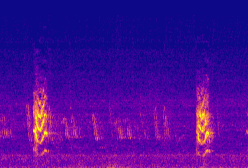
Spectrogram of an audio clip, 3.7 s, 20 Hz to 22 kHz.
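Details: Female papa-capim seedeater call used to stir up males: two loud, piercing high chirps about 2.5 seconds apart, with faint soft twitters in between.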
